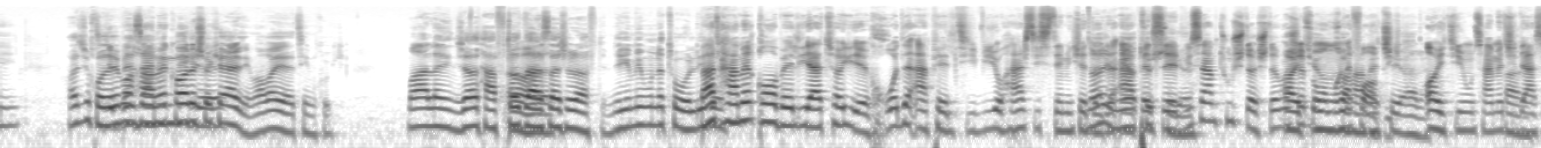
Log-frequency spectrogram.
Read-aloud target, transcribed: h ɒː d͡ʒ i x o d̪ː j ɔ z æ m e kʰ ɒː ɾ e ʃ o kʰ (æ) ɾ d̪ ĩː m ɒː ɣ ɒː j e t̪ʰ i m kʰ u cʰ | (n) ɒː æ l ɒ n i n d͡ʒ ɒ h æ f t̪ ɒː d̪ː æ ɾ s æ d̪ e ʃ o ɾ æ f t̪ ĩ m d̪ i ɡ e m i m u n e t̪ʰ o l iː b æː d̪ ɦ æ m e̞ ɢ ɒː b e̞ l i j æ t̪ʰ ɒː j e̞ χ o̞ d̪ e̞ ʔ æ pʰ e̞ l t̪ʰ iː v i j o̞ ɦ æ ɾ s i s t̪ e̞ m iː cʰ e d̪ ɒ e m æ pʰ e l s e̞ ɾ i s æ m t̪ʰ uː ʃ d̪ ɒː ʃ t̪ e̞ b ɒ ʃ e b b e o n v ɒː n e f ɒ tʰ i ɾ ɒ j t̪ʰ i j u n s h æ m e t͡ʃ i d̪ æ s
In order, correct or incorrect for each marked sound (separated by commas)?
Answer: correct, incorrect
